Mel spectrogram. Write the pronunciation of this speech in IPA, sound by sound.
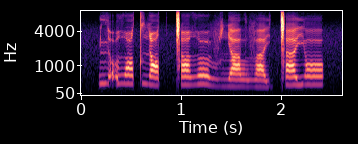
lʲ ṵ˧ ðˤ o˧ tˤ ʎ a˨ tˤ ǀ ɨ˧ ðˤ u˦˨ v ʎ a˨ lˠ v a˨ j ǀ a˦ j ɔ˦

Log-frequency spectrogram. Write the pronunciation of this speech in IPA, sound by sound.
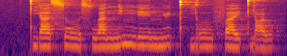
t̪ j ä˧˥ s o˨˩ ʊ̯ s w a˧˥ n i˥˧ ŋ e˥˧ ɪ̯ n̪ y˥˩ t̪ʰ j o˥ ʊ̯ f a˥ ɪ̯ t̪ j ɑ˨ ʊ̯

